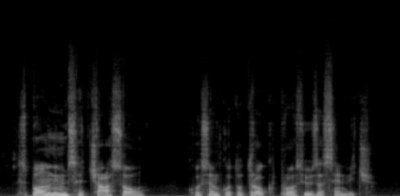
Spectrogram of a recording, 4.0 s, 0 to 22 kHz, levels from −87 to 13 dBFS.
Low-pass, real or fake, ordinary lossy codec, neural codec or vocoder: 19.8 kHz; real; none; none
